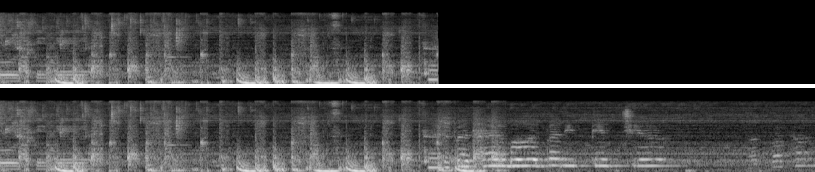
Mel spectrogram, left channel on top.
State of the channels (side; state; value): left; drops out; at 4.4 s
